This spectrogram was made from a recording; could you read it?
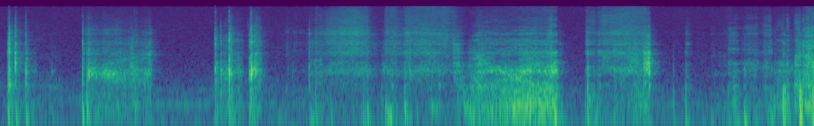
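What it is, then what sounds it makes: Cardboard box scratched and tapped. Long nails scratch and tap the sides of a printed, hand-sized hexagonal cardboard My Jolie Candle gift box, held in both hands with its lid flaps partly open. Short, sharp taps alternate with longer raspy, rubbing scratch strokes that carry a bright hiss, separated by quiet pauses. The taps have a dry, papery knock with almost no ring.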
